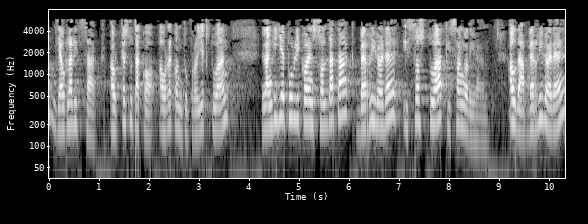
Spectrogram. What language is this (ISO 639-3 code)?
eus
